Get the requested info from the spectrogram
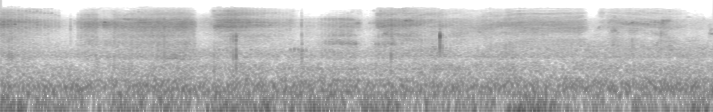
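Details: A cat being stroked snorts heavily with pleasure, a deep, steady rumbling throb low in pitch, with faint clicks and rustling from handling above it.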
